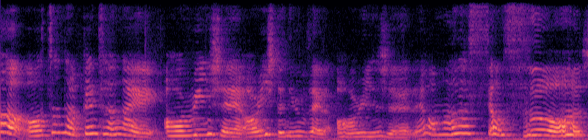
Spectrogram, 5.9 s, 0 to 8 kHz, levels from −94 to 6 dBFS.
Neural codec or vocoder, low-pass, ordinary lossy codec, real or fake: none; none; none; real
